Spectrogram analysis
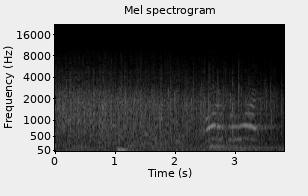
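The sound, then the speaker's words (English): A live 1963 bluegrass concert crowd cheers and applauds in a steady, dense wash of noise, with a few voices whooping and yelling above it toward the end. “Hey, guys out there yelling already.”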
